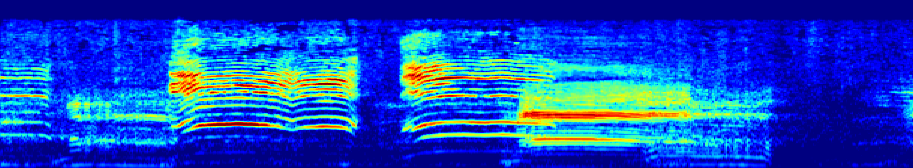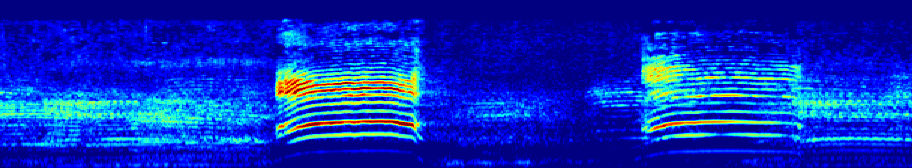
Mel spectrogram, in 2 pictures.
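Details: Flock of sheep in a park bleating, several animals overlapping; long wavering harmonic bleats, some high and strained, some lower, in bursts every few seconds with quieter calls between.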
